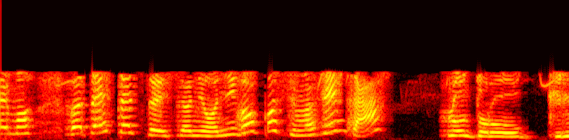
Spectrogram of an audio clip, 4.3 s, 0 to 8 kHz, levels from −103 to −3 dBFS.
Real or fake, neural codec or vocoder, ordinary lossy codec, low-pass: real; none; AAC, 16 kbps; 7.2 kHz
